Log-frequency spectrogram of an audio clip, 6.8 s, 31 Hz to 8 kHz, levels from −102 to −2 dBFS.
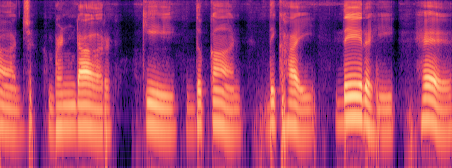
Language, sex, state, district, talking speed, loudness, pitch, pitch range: Hindi, male, Madhya Pradesh, Katni, 70 wpm, -18 LUFS, 120 Hz, 110-130 Hz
